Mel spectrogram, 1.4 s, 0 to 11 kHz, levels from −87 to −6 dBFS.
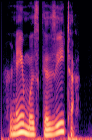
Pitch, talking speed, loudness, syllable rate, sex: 165 Hz, 175 wpm, -16 LUFS, 6.3 syllables/s, female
